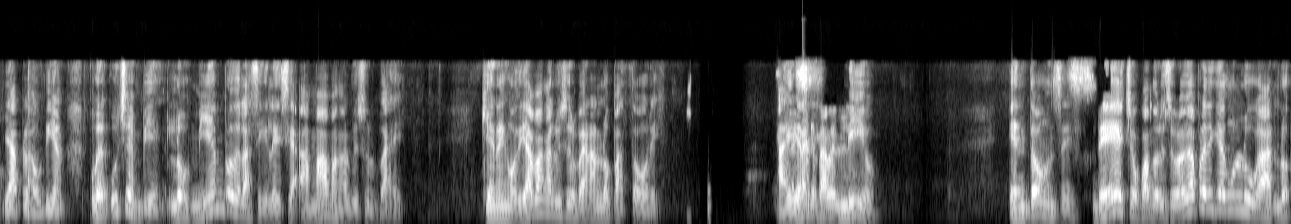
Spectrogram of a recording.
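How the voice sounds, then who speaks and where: A man, an evangelist telling a story in a sermon and speaking straight to his listeners. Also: fast. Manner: animated, addresses listeners directly, voice jumps high when excited. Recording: dull lo-fi recording.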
